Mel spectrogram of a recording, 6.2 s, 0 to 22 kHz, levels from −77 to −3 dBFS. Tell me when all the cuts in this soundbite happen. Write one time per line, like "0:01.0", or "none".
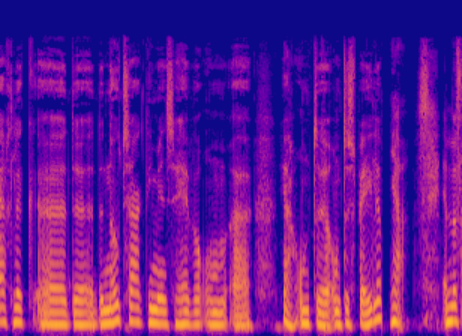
0:05.1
